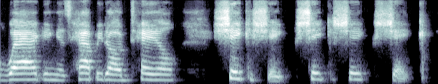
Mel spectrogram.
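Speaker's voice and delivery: plain reading voice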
